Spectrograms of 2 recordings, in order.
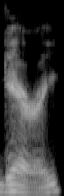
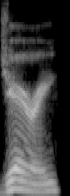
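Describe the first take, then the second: First: The name begins with a hard G sound. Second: The name begins with a soft J sound. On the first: This is how the man himself said his name. The speaker calls it right. "He said it with a hard G like Gary" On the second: This is how history remembers the name. The speaker calls it wrong. "history remembers it as Jerry"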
